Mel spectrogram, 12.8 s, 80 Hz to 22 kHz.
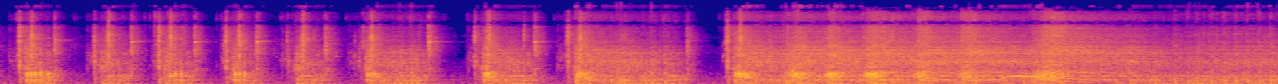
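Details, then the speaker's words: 1989 Yamaha Zuma 50cc two-stroke Prebug being built to 70cc, first start on direct fuel with the petcock removed: several failed pulls, then catches and holds a steady buzzing run without cutting out; normal running. "the end it runs"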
